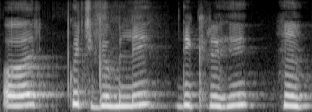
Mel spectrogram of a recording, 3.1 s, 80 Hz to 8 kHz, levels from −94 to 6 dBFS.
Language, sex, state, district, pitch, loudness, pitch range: Hindi, female, Himachal Pradesh, Shimla, 270 Hz, -14 LUFS, 255-275 Hz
